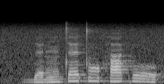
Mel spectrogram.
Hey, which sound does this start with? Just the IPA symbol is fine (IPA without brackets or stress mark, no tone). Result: ɡ͡b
